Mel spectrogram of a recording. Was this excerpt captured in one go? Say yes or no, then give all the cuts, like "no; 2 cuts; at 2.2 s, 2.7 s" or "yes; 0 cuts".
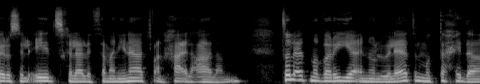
no; 1 cut; at 1.5 s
